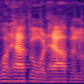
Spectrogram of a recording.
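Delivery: ordinary delivery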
